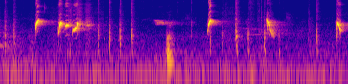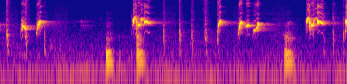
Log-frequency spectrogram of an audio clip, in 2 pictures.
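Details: Caged red-whiskered bulbul singing and chattering in a clear voice: loud warbled whistled phrases of two or three notes, repeated about every second, with a man's low hums between.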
